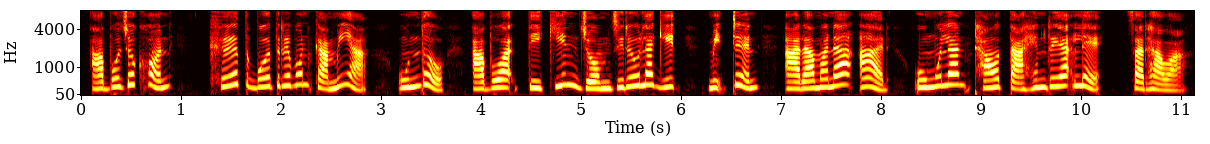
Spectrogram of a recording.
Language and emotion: Santali, happy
